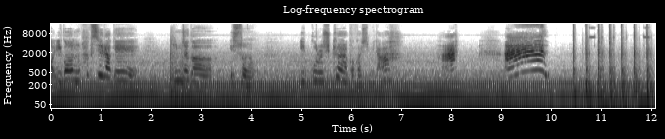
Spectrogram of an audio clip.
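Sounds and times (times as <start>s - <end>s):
car engine idling: 0.0s - 12.0s
exasperated vocal cry: 7.8s - 8.2s, 9.0s - 10.0s.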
